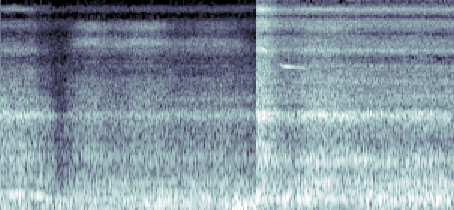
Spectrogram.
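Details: Travel CPAP machine recorded up close with a sensitive microphone to compare noise between machines: a steady, airy blowing hum with a brief shift in tone partway through.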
